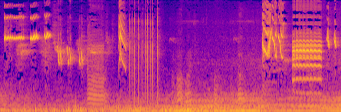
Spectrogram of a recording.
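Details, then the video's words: Varied song of a hybrid starling, used to tutor Asian pied starlings and other songbirds: high piping whistles, a descending buzzy note, a dry rattle and loud harsh buzzing bursts near the end. "Jalak Silangan gacor Full Isian Pas Untuk Masteran Jalak Suren dan Burung Kicau lainnya"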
